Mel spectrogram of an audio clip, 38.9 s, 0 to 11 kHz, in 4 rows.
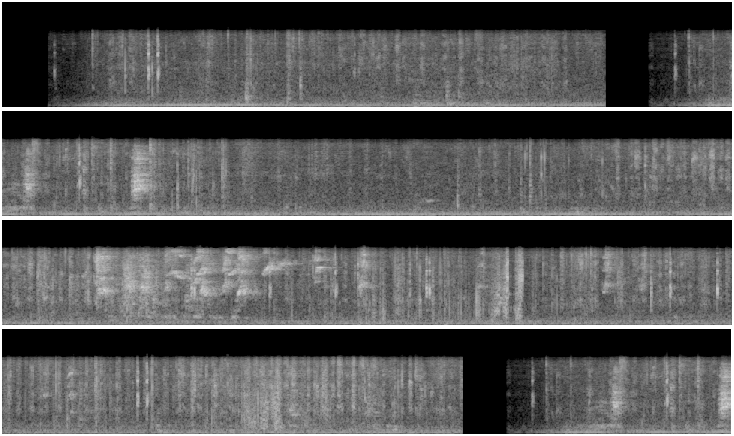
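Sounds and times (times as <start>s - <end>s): puppies crying: 9.0s - 35.4s, 36.3s - 38.9s.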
